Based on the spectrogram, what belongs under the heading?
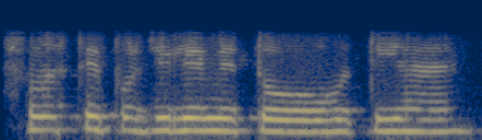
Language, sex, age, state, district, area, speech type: Hindi, female, 30-45, Bihar, Samastipur, rural, conversation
